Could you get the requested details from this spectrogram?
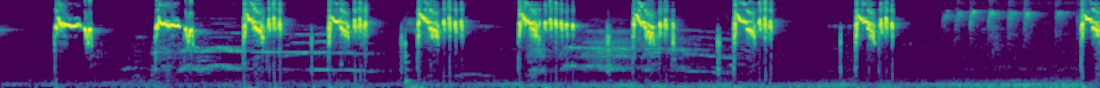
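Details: Long-tailed shrike lure song: loud, scratchy chirps spaced about a second apart, with faint whistled tones in the background and a thin, high buzzing at the end.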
